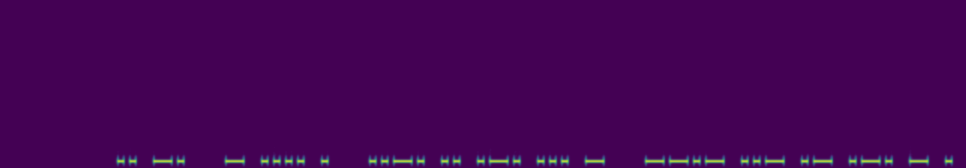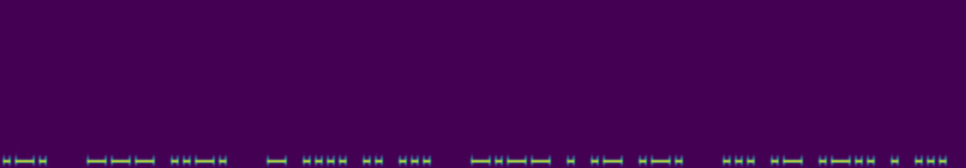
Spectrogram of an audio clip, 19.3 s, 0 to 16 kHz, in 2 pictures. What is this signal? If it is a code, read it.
Morse code, heard as a keyed tone, about 20 wpm, 700 Hz. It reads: IN THE FIRST QUARTER OF THIS YEAR SALES
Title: Sentences with 7-Word Phrases - 20wpm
